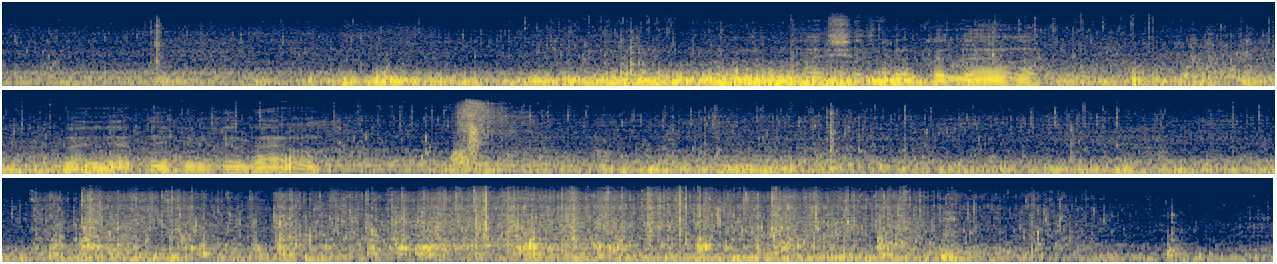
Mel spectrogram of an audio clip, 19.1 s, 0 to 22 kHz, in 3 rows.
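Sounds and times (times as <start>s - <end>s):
steady low rumble: 0.0s - 19.0s
water splashing: 4.7s - 18.5s.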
